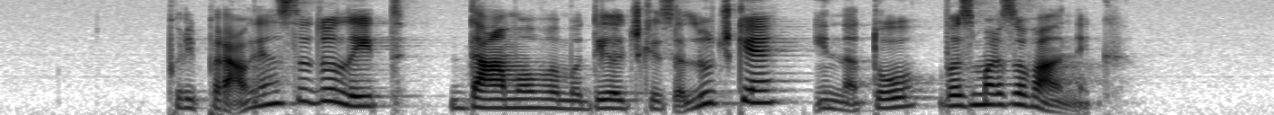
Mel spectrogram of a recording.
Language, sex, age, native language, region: Slovenian, female, 18-29, Slovenian, Central Slovenia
